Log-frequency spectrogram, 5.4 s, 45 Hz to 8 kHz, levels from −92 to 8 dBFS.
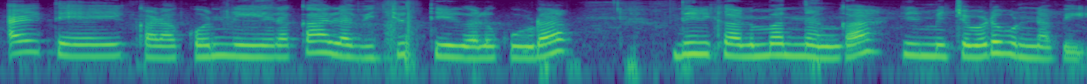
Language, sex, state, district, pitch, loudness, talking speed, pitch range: Telugu, female, Andhra Pradesh, Srikakulam, 255 Hz, -16 LUFS, 120 wpm, 240-270 Hz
